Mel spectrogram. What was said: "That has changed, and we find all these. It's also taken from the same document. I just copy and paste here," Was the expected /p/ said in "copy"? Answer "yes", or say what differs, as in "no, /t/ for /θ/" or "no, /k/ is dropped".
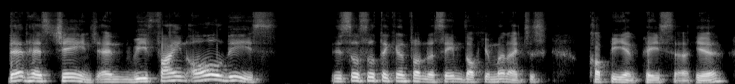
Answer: yes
